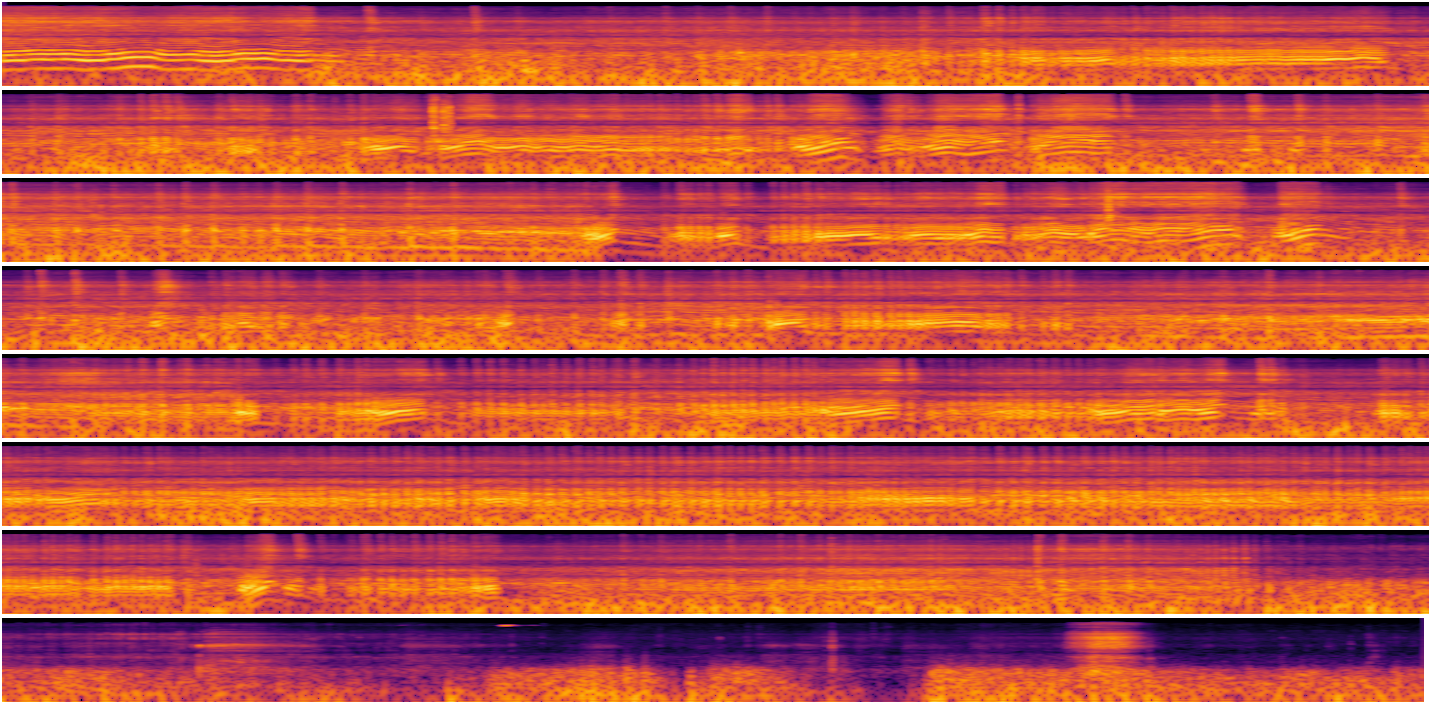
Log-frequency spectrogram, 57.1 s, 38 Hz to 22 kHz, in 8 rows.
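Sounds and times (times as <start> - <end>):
dirt bike engine revving: 0.0 - 52.1.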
